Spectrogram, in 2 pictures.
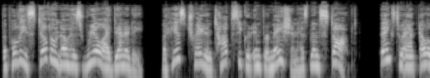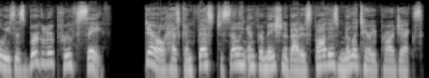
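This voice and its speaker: High-voiced inquisitive teen girl detective. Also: lively intonation, moderate pace, dry recording, studio quality. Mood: composed, narrating. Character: inquisitive, polite teenage girl amateur detective. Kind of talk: scripted adventure game voice acting.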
